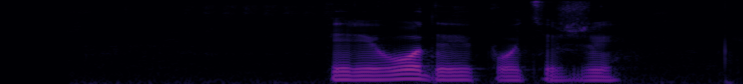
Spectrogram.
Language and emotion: Russian, neutral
